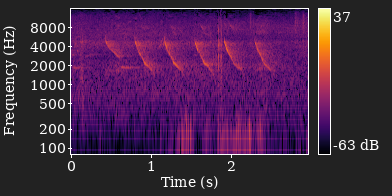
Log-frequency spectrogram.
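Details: On a paved nature trail at Sequoyah State Park, northeast Oklahoma, on 16 May 2015 as the sun came out after rain, a Northern Cardinal sings six clear, down-slurred whistles, about three per second, over rustling and footsteps.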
